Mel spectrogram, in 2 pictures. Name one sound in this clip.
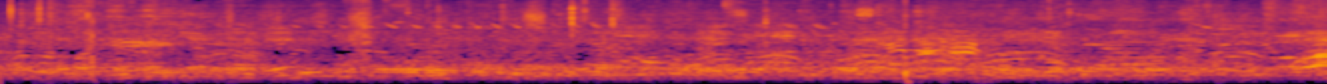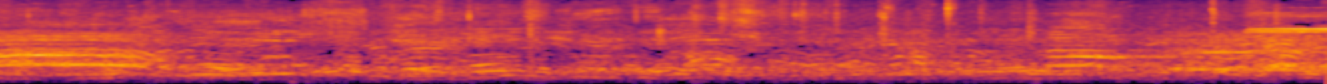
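Men shout and call out to each other across an open outdoor field.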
